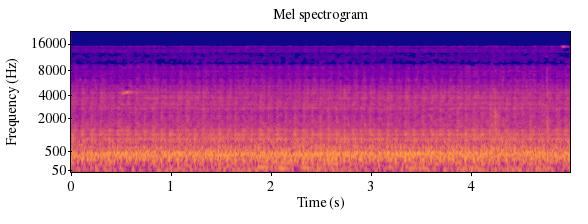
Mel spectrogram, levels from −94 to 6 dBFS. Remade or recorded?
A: remade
